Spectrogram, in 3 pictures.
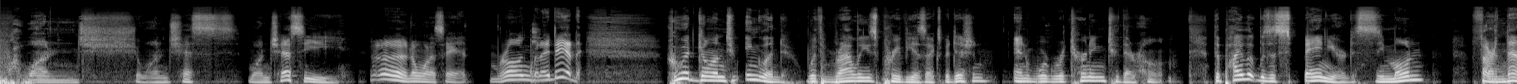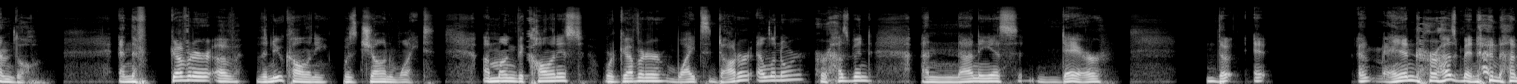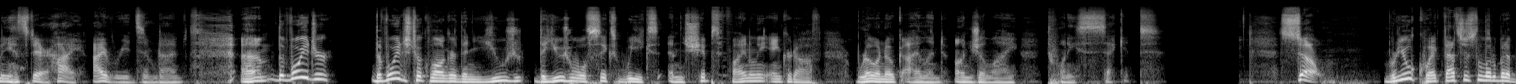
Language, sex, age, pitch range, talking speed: English, male, 30-49, 115-155 Hz, 135 wpm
